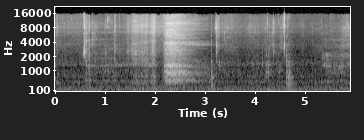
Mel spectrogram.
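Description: Chewing apple slices: small scattered crunches and mouth clicks, with one louder breath about two seconds in.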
